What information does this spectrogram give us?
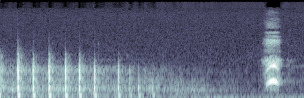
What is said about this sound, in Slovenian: Nekdo trka.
